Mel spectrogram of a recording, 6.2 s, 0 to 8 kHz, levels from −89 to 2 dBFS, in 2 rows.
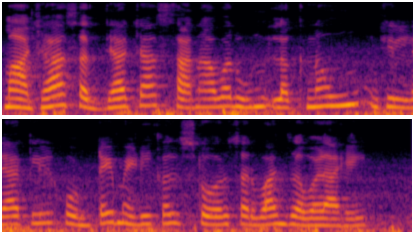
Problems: constant background noise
